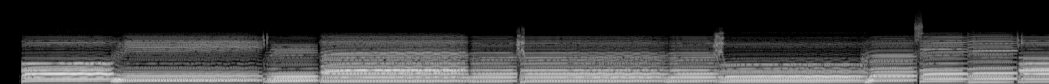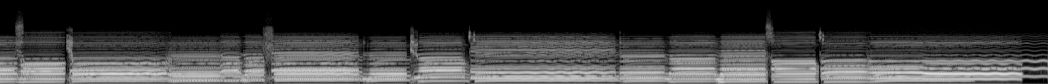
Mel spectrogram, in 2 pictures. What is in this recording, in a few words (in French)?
tenor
